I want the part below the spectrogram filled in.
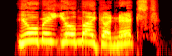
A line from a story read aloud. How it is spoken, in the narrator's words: someone shouted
